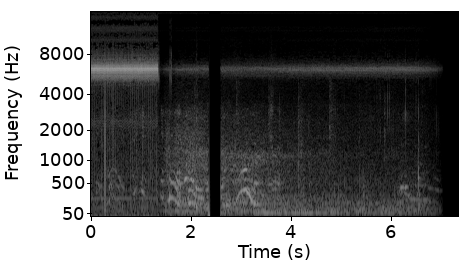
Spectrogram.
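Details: Male house crickets at Hammam Lif on the Gulf of Tunis coast, stridulating near houses at nightfall in summer: a loud high steady trill that drops suddenly after a second, then continues fainter beneath murmuring human voices.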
